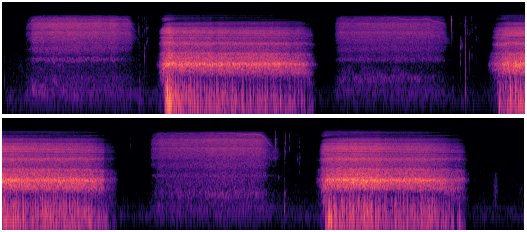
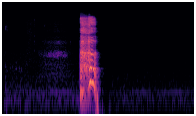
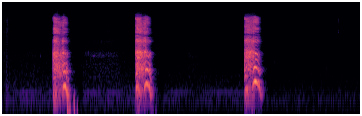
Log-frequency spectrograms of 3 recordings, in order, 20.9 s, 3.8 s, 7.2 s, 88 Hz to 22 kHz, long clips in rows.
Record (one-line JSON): {"exhalation_length": "20.9 s", "exhalation_amplitude": 24649, "exhalation_signal_mean_std_ratio": 0.62, "cough_length": "3.8 s", "cough_amplitude": 25055, "cough_signal_mean_std_ratio": 0.23, "three_cough_length": "7.2 s", "three_cough_amplitude": 21433, "three_cough_signal_mean_std_ratio": 0.28, "survey_phase": "beta (2021-08-13 to 2022-03-07)", "age": "18-44", "gender": "Female", "wearing_mask": "No", "symptom_sore_throat": true, "symptom_headache": true, "symptom_onset": "4 days", "smoker_status": "Never smoked", "respiratory_condition_asthma": false, "respiratory_condition_other": false, "recruitment_source": "Test and Trace", "submission_delay": "2 days", "covid_test_result": "Positive", "covid_test_method": "RT-qPCR", "covid_ct_value": 33.0, "covid_ct_gene": "N gene"}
